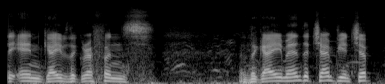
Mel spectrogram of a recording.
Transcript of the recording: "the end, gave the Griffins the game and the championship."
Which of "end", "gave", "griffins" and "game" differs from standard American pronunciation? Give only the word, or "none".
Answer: none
